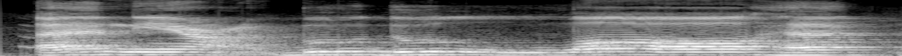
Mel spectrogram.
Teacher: لفظ اللہ کے لام کو موٹا کر کے پڑھیں گے اس لیے کہ اس سے پہلے دال پر پیش ہے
